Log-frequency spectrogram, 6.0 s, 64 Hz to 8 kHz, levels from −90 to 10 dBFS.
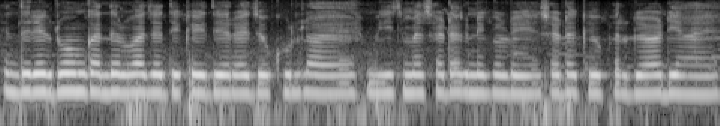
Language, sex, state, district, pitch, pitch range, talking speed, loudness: Hindi, female, Rajasthan, Jaisalmer, 230 Hz, 225-230 Hz, 230 wpm, -14 LUFS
